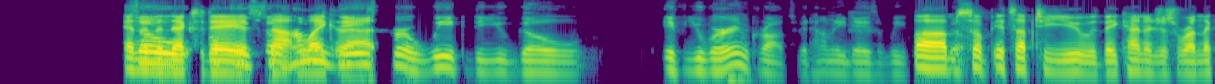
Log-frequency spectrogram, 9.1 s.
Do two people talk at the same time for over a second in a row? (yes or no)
yes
